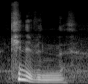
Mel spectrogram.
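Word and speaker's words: Cynefin: Est-ce que quelqu'un a déjà entendu parler de Kinevin ? Kinevin, ça se prononce comme ça. Hein. Cinefin.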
